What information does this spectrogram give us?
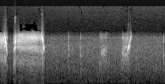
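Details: Osprey nest in an Estonian forest reserve, recorded by webcam, where big chicks beat their wings. A short sharp note is followed by one long, harsh, level squeal, then faint soft notes.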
